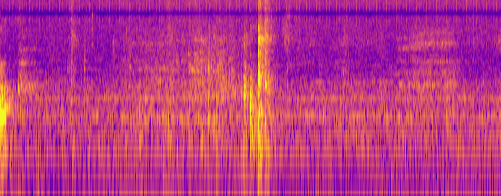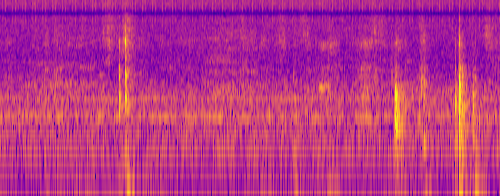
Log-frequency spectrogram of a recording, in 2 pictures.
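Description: Spatula stirring thickening cold process soap batter in a plastic pitcher, with a few short knocks against the pitcher's sides, over a steady low hum.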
